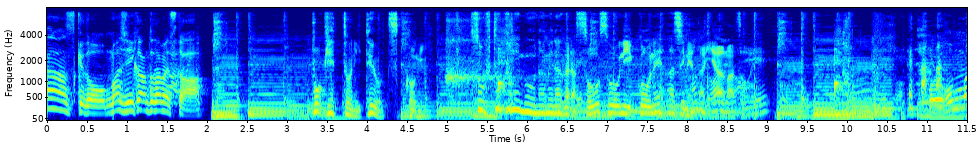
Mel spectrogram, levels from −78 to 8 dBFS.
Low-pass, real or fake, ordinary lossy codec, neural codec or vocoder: 7.2 kHz; real; none; none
